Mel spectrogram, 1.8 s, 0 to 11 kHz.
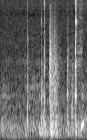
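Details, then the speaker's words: Audi A3 with ignition on, remote/button unlock: a few short, sharp lock clicks and a clunk, but tailgate stays locked; owner suspects electrical fault in button feed to trunk; tailgate not unlocking with central locking. "on entend le claque et c'est censé déverrouiller le coffre sauf que apparemment ça ne le fait pas"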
